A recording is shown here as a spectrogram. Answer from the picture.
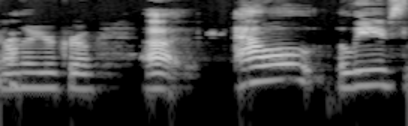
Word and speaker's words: Owhll: For those listening and not watching, the canon name for owl is spelled Owhll. Owl.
